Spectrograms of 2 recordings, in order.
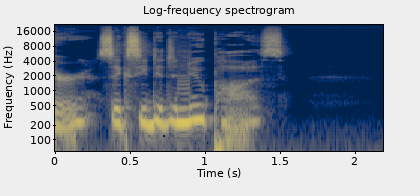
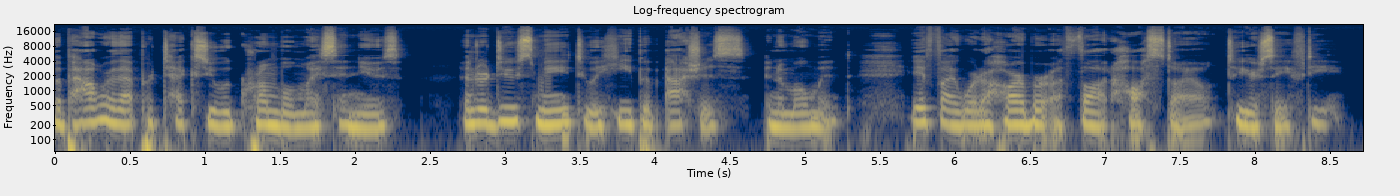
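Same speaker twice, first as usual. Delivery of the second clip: ordinary delivery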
